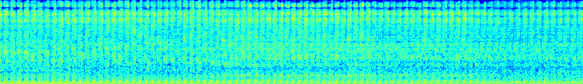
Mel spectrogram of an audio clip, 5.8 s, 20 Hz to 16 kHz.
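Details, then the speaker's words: Mid-1980s Kubota B7200 subcompact 3-cylinder diesel tractor just cold-started at about 15 degrees ambient after glow plugs, no fuel additive: loud rough idle with steady hard clatter about four per second, typical old-diesel cold clatter. "Old diesels are pretty noisy whenever they first start up in cold weather, like the clatter."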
